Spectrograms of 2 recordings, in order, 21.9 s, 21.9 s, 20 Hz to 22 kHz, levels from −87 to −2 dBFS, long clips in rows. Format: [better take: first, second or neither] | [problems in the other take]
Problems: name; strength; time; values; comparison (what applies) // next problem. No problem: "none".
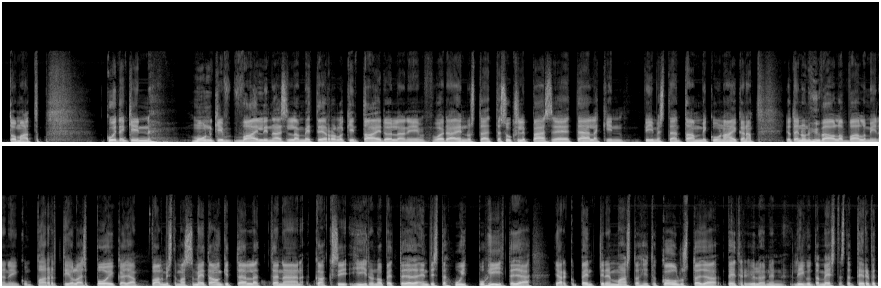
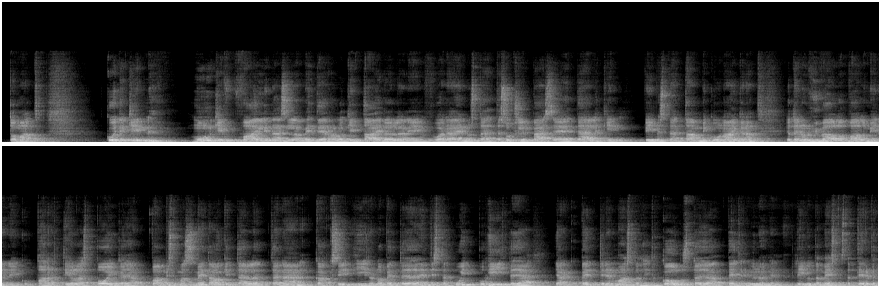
first | off-mic speech; somewhat distant // room echo; noticeable; dies away in 0.7 s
